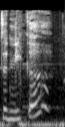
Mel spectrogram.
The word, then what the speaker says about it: Danica: It's D-A-N-I-C-A. I don't know if she's Danica or Danica. I always called her Danica McKellar. – Well, I think Danica. I have a friend named Danica who's pronounced Danica. But no matter where you're from, you can pronounce it Danica.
